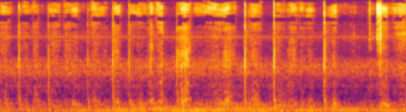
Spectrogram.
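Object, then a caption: Cloth-covered hardcover book. Long acrylic nails tap and scratch across the worn tan cloth front cover and embossed lettering of a closed vintage hardcover of "An Old Fashioned Girl" by Louisa M. Alcott, lying flat on a wooden table. Soft, irregular taps and light scratching sit over a steady low hum.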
